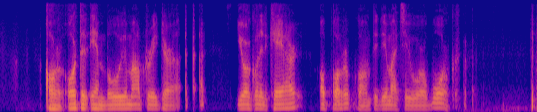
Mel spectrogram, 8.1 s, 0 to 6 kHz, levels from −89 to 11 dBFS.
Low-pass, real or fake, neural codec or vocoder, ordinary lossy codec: 5.4 kHz; fake; codec, 16 kHz in and 24 kHz out, 0.4 kbps, LongCat-Audio-Codec, fine tuned four codebook decoder; none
